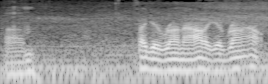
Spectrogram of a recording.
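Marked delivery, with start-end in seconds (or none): none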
